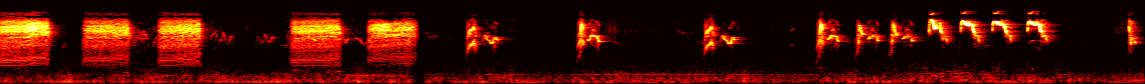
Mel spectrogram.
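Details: Long-tailed shrike luring sound: five loud, harsh rasping notes, then sparse short sharp chips that quicken into a rapid, high, twittering chatter near the end.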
